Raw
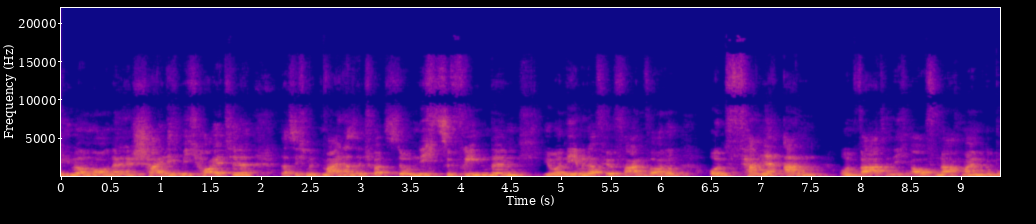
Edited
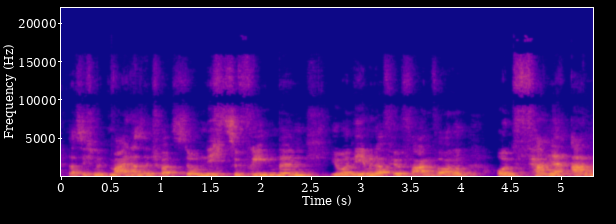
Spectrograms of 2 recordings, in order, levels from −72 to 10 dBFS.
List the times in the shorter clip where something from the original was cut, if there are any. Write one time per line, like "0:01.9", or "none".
none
